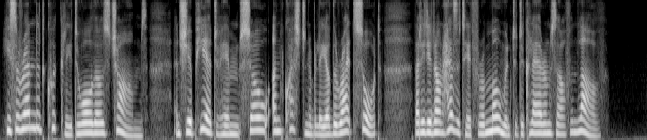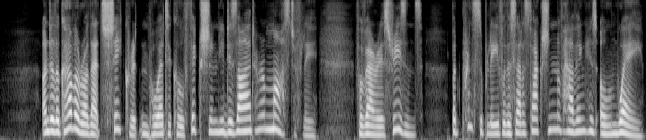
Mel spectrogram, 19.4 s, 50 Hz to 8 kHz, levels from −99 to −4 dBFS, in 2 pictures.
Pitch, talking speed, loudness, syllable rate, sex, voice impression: 215 Hz, 175 wpm, -21 LUFS, 5.9 syllables/s, female, feminine, adult-like, relaxed, powerful, clear, fluent, intellectual, calm, elegant, lively, sharp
